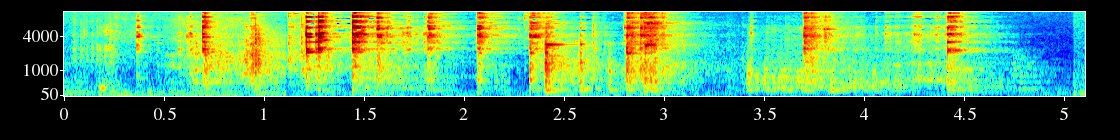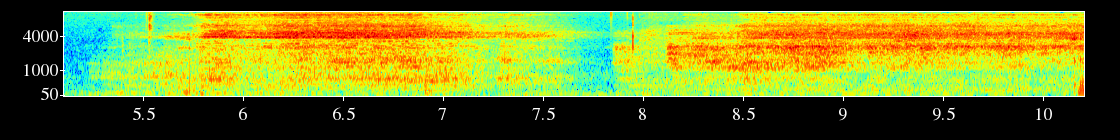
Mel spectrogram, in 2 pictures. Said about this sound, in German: Übernimmst du das Abräumen, bitte? Ja, klar geh schon.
